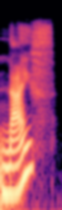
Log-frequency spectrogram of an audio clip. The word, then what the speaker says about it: knife: In no, knee, and knife, that K is a complete ghost.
